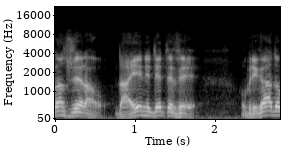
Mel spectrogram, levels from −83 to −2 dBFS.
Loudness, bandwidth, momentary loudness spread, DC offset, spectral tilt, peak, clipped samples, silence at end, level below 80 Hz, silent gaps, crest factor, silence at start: -25 LUFS; 9 kHz; 10 LU; under 0.1%; -5.5 dB/octave; -12 dBFS; under 0.1%; 0 s; -54 dBFS; none; 12 dB; 0 s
